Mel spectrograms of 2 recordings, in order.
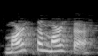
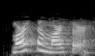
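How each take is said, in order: First: Said in the usual way. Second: Put-on Martha, Martha in a slipped New York accent; light New York accent on Martha, Martha. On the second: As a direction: say it like a New Yorker by mistake. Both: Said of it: "sorry, that was my New York".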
